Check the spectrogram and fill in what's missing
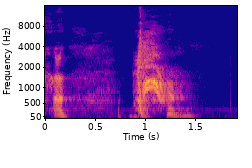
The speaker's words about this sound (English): Man, you're probably wondering, why can't he just edit out his coughs? Why can't he edit out his slurps? Well, I'm unedited on purpose.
